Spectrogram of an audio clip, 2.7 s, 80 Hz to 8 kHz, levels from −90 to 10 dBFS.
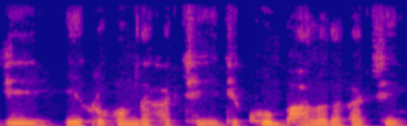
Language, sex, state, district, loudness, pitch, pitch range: Bengali, male, West Bengal, Jalpaiguri, -21 LUFS, 110 Hz, 105-115 Hz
